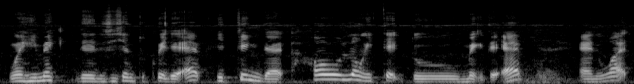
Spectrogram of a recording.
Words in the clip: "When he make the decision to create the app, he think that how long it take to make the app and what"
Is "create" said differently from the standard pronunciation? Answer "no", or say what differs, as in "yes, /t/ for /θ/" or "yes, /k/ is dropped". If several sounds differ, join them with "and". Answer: yes, /w/ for /ɹ/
